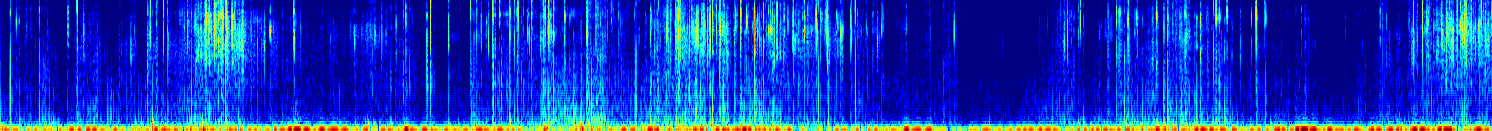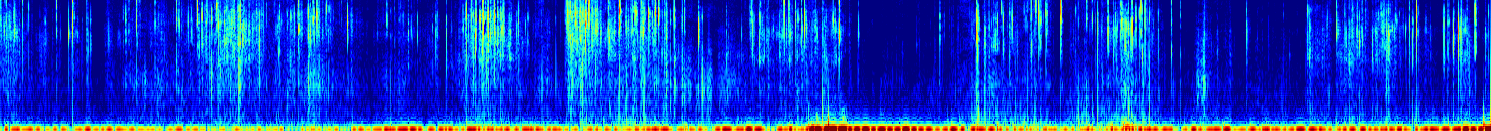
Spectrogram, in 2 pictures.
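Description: A handful of small, hard-shelled whole pine nuts is rubbed and poured between bare palms. The result is a dense, continuous rattling crunch of shells clicking and grinding against each other, with bright, crisp texture that swells and thins in waves, plus one sharper clatter near the end.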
